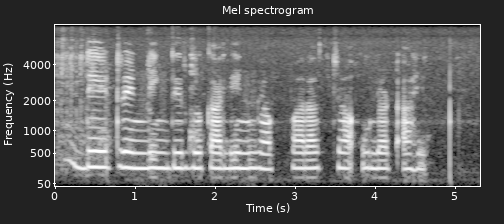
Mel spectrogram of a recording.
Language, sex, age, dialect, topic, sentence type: Marathi, female, 18-24, Varhadi, banking, statement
